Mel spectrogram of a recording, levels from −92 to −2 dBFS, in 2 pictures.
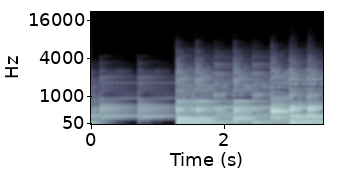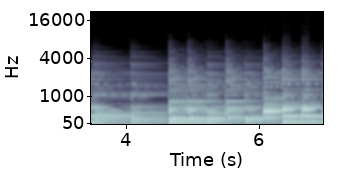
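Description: Hard clipping occurs at 2.72 to 3.35 s, 4.67 to 4.98 s and 6.09 to 6.75 s. Peaks exceed the stage's limit by about 3, 1 and 3 dB and are flattened, adding crackle.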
